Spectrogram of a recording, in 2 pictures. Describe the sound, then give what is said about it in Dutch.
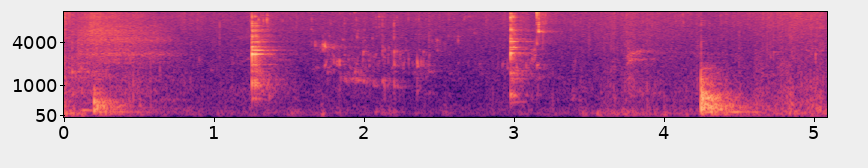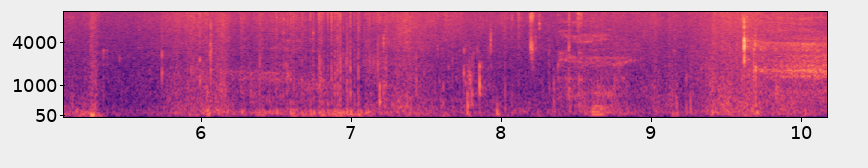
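Water is poured into a glass, a gurgling trickle with a few sharp clinks and small splashes, rising and falling over several seconds with no one speaking. “Neem nog een, eh, wat water.”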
